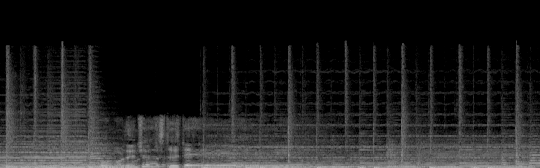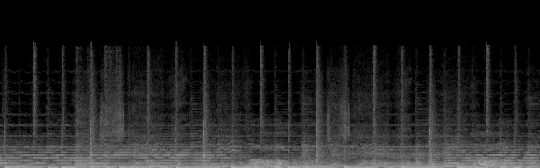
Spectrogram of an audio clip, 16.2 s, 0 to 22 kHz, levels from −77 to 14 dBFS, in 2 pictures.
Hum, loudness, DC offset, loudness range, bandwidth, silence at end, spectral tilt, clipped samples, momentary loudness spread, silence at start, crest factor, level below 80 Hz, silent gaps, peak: none; -22 LUFS; under 0.1%; 4 LU; 16.5 kHz; 0 s; -6 dB/octave; under 0.1%; 5 LU; 0 s; 14 dB; -28 dBFS; none; -6 dBFS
